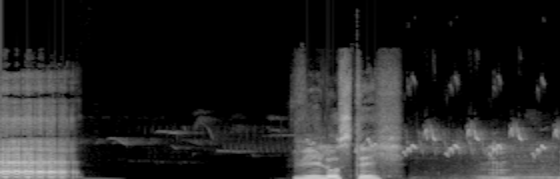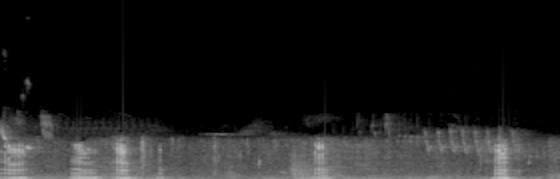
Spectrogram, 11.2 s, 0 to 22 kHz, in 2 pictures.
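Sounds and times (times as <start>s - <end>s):
pig oinking and grunting: 0.0s - 0.8s, 4.8s - 7.3s, 10.5s - 10.8s
sheep bleating: 0.0s - 0.8s
speech: 2.9s - 4.1s.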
